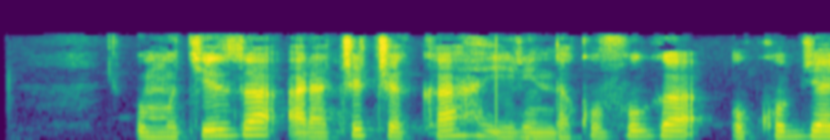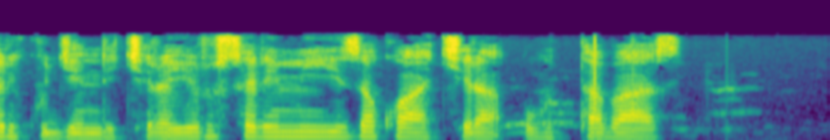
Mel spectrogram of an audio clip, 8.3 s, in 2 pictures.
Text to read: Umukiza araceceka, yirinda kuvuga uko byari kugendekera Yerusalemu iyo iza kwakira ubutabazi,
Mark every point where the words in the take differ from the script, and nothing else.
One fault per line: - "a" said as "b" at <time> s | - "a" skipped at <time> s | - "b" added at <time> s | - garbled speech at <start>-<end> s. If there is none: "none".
none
